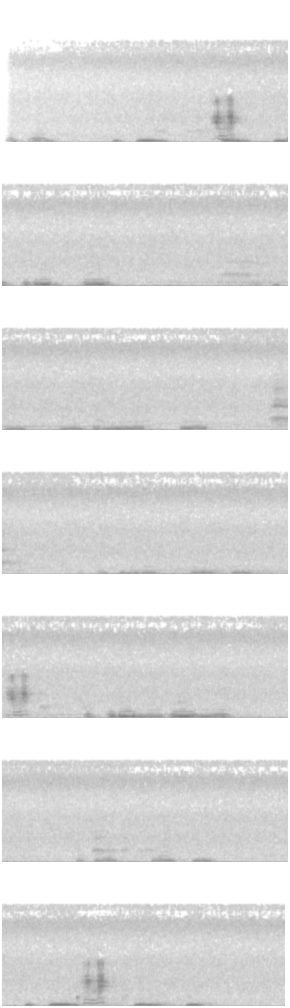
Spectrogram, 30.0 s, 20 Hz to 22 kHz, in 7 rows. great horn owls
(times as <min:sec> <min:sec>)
0:07.4 0:11.8, 0:14.0 0:20.8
